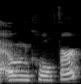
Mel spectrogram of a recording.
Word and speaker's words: Eoin Colfer: And the last thing I read was Artemis Fowl by Eoin Colfer. Yes, that is apparently how you pronounce that name.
